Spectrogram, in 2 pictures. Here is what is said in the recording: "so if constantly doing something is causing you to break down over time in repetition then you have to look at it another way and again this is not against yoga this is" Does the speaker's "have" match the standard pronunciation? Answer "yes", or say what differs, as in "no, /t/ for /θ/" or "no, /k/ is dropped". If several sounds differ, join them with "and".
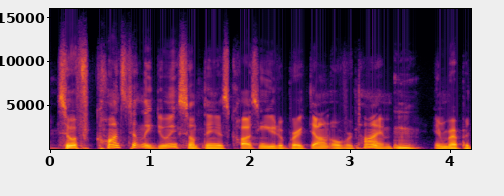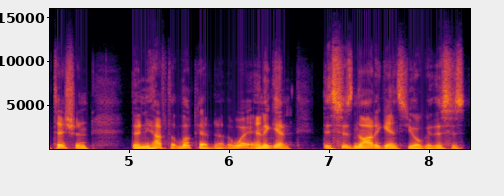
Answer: no, /f/ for /v/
